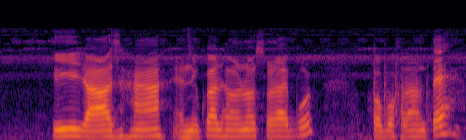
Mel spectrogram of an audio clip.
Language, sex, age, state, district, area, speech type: Assamese, male, 60+, Assam, Golaghat, rural, spontaneous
